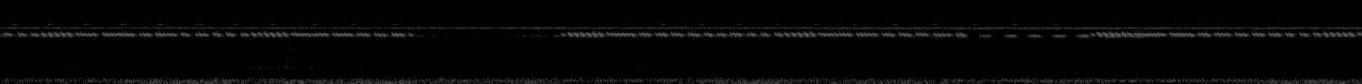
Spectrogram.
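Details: Autumn insects calling together, a shrill rapid trill that drops out twice for about a second each before returning, over quiet low background noise.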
